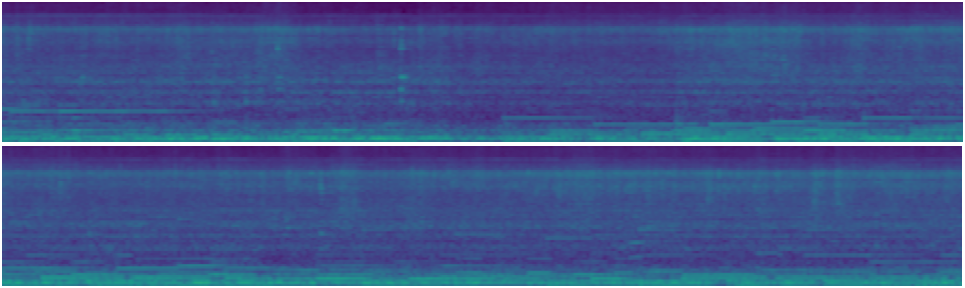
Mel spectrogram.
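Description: Minced pork and sliced onion sizzling in a nonstick frying pan while a slotted spatula stirs and breaks up the meat. Background music with a simple melody of held notes plays underneath.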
